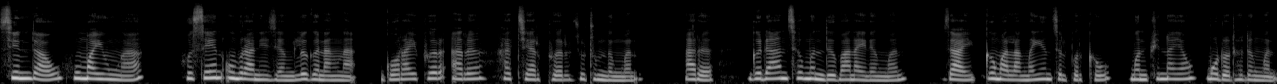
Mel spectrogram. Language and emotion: Bodo, neutral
